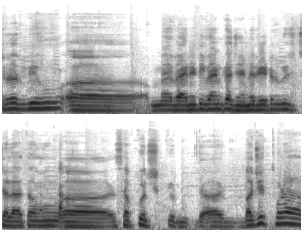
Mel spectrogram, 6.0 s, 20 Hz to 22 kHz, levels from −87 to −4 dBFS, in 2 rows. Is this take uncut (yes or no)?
yes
